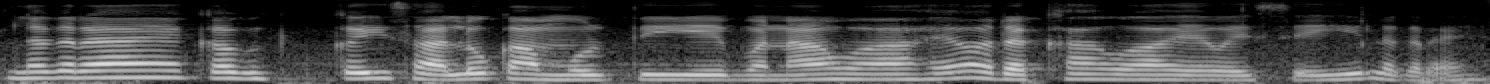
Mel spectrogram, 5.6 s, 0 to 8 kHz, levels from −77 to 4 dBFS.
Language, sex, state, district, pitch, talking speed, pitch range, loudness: Hindi, female, Odisha, Sambalpur, 185 Hz, 215 wpm, 170-205 Hz, -16 LUFS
